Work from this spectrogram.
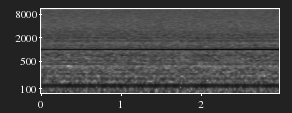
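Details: Stromberg Carlson Model 552 radio, RF alignment on broadcast band with generator at 600, adjusting a trimmer that had come loose: steady tone near 1 kHz over faint hiss, level shifting; weak while trimmer off peak.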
